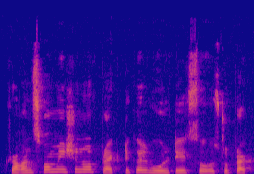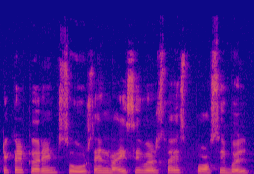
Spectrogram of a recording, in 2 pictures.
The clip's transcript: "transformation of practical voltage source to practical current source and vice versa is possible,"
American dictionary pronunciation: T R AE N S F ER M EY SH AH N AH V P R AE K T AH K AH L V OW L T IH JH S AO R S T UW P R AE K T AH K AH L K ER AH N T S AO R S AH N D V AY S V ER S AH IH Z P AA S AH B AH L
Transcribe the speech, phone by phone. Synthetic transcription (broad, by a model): T R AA N S F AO M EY SH AH N AH V P R AE K T AH K AH L V OW L T IH JH S AO R S T UW P R AE K T AH K AH L K ER AH N T S AO R S AH N D V AY S V ER S AH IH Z P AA S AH B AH L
